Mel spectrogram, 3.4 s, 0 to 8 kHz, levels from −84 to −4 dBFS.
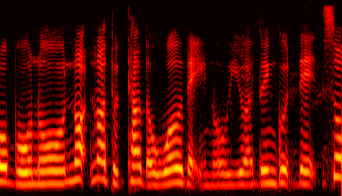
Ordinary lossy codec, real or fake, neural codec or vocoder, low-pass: AAC, 48 kbps; fake; vocoder, 22.05 kHz, 80 mel bands, Vocos; 7.2 kHz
